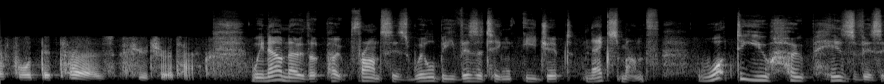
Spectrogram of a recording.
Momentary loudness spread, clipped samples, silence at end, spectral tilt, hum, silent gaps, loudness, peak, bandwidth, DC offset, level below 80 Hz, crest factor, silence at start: 10 LU; under 0.1%; 0 s; -1.5 dB/octave; none; none; -26 LUFS; -6 dBFS; 15.5 kHz; under 0.1%; under -90 dBFS; 22 dB; 0 s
